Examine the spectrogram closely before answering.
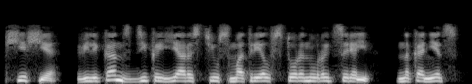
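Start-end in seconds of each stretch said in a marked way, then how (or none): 0.1-0.6 low, hoarse gloating chuckle. A narrator's reading. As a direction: chuckle darkly like a necromancer. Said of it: "Хриплый голос некроманта".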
